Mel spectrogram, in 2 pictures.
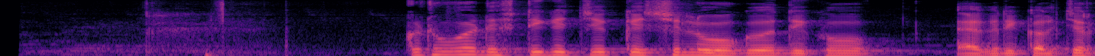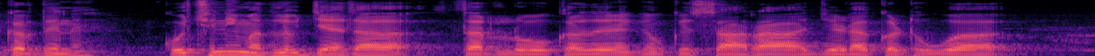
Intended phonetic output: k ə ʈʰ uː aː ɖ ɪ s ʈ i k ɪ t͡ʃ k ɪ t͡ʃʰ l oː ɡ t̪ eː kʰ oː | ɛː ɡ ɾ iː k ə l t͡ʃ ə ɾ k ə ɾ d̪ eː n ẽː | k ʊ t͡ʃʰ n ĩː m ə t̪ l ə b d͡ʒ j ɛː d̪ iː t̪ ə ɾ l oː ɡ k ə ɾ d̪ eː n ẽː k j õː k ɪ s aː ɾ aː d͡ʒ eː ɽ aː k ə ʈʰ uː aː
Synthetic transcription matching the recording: k ə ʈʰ uː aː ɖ ɪ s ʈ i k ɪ t͡ʃ k ɪ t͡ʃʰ l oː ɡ d̪ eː kʰ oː | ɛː ɡ ɾ iː k ə l t͡ʃ ə ɾ k ə ɾ d̪ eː n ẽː | k ʊ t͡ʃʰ n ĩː m ə t̪ l ə b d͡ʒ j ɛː d̪ aː t̪ ə ɾ l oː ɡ k ə ɾ d̪ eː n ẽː k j õː k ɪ s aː ɾ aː d͡ʒ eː ɽ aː k ə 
